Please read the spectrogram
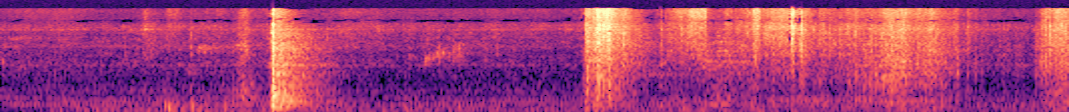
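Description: Plastic lunch box being opened: a sharp snap of its clip latch, the loudest sound, then a second clack and a soft rustle of paper towels being handled.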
